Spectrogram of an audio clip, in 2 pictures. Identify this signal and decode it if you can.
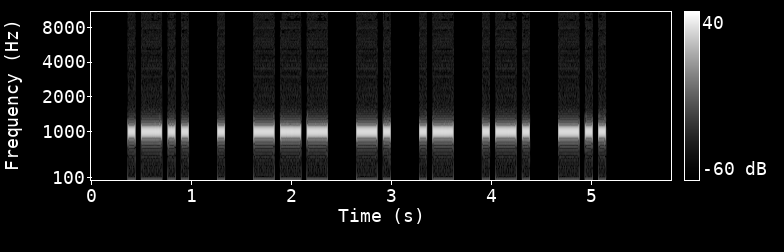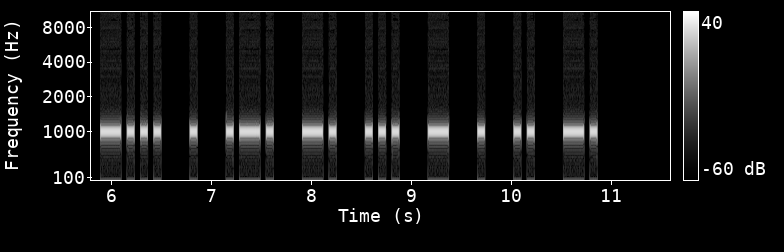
Morse code, heard as a keyed tone, about 18 wpm, spaced as for 15 wpm, 1000 Hz. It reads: LEONARD BERNSTEIN
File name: qotdfiles / 15wpm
